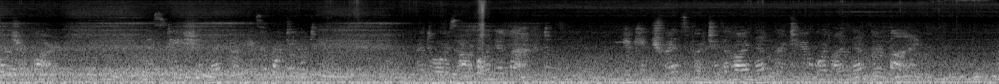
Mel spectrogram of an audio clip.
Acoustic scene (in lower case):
subway train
